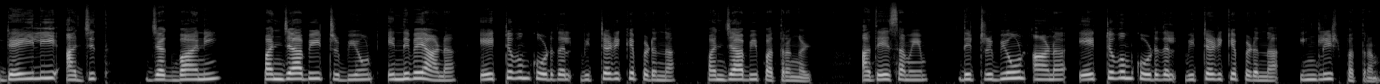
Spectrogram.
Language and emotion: Malayalam, neutral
